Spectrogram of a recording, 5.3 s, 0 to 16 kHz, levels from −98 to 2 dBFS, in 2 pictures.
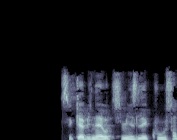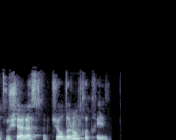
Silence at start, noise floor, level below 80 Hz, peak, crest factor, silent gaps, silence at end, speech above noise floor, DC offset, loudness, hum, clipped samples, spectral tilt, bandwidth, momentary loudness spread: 0.9 s; under -90 dBFS; -60 dBFS; -2 dBFS; 20 dB; none; 1.05 s; over 71 dB; under 0.1%; -19 LUFS; none; under 0.1%; -5 dB/octave; 8.2 kHz; 11 LU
